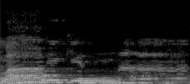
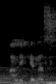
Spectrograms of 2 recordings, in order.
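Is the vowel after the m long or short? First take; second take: long; short. First: The vowel after the m is long. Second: The vowel after the m is short. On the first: The speaker calls it wrong. "nggak boleh" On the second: The speaker calls it right.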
